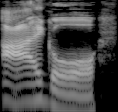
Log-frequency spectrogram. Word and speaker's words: Igor: hmm oh you must be eagle no it's pronounced I goal it's a dude up and to that point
